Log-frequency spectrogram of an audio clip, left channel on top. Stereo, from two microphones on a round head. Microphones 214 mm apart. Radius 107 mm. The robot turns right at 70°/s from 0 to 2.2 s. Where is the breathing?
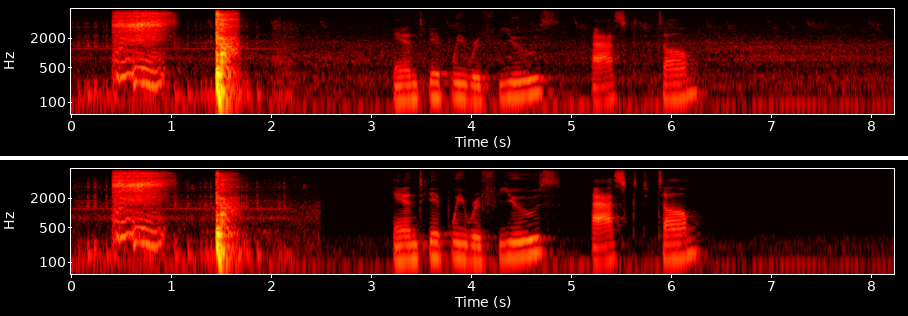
10° right (ahead or behind), 0.5 m; by 1.7 s 35° left (ahead or behind), 0.5 m.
